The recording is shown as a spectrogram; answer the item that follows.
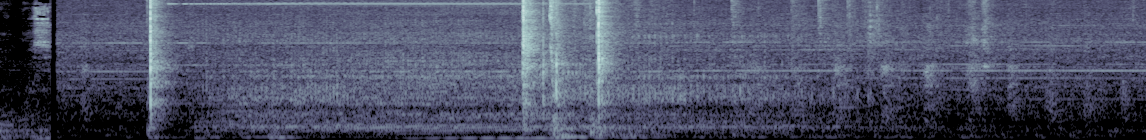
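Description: Automatic dog ball launcher: a click about a second in, then its motor humming and rising in pitch for a few seconds before a sharp thunk and two quick knocks close behind it, as the tennis ball is thrown and lands.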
